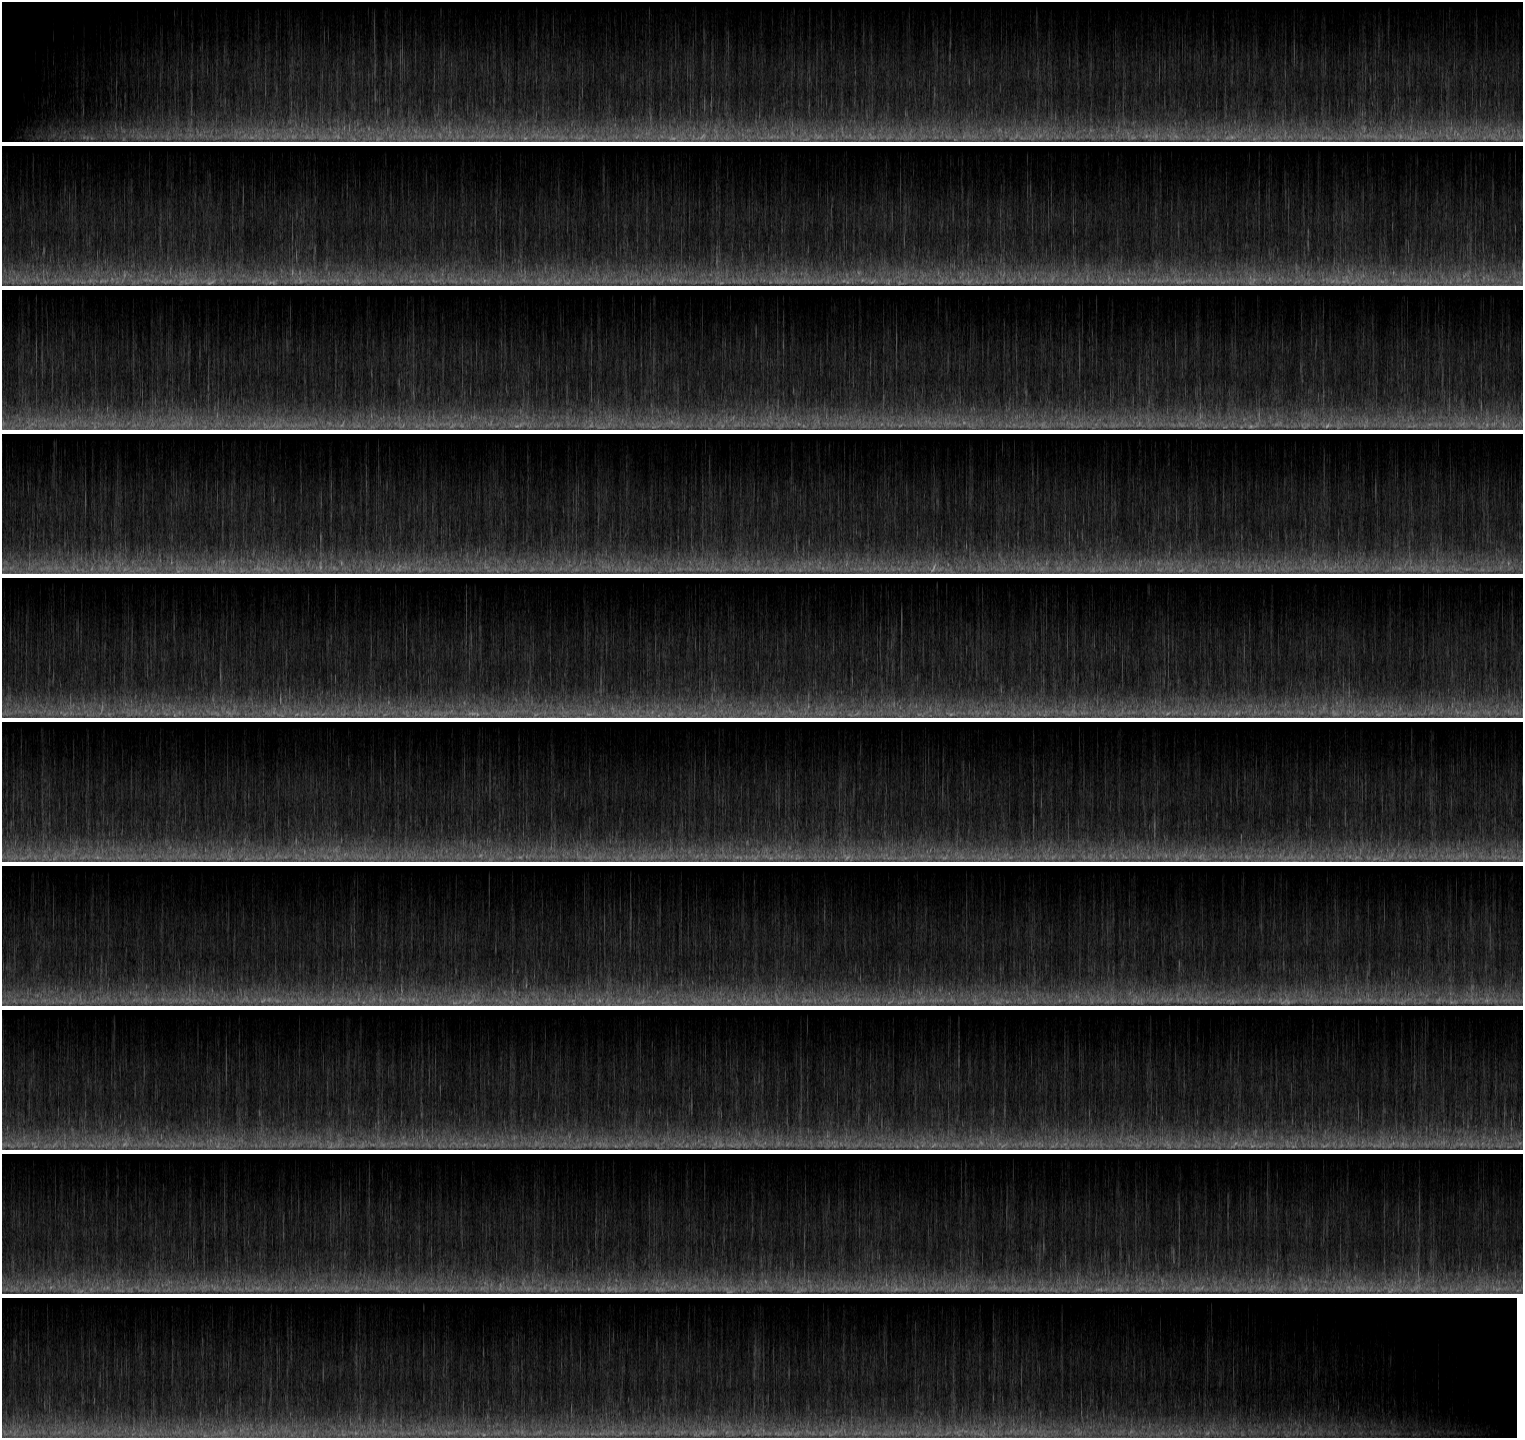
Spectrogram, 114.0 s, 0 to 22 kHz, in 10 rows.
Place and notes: Streams and the sea, The weather is very hot
Zoom H2n MS+XY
